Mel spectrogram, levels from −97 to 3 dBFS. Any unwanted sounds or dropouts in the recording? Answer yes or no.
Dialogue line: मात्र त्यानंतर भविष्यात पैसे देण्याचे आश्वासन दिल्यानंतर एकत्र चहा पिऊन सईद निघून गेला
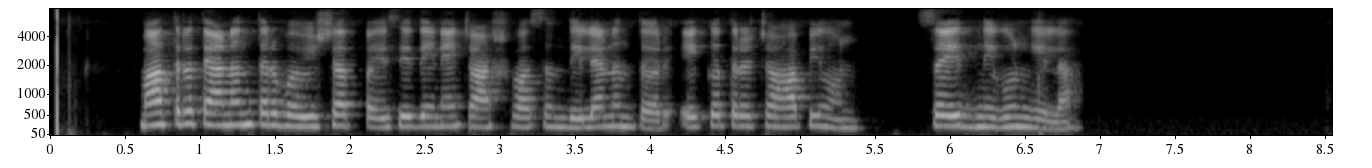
no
